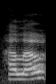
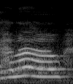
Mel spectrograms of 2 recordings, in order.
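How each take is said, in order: First: Said in the usual way. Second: Put-on higher-pitched girl answering; girl on the phone. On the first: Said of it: "a female picks up and I'm like". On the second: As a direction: lightly imitate a girl's hello. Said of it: "The girl's like".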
